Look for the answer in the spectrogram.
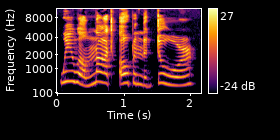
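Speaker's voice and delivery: put-on high, loud kids' refusal; defiant cry. A narrator's reading. Little kids refuse the wolf at the door, crying out. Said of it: "they cried".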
